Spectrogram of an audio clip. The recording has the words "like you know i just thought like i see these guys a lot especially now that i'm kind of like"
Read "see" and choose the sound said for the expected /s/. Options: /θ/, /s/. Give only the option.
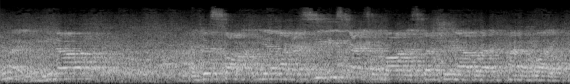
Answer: /θ/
